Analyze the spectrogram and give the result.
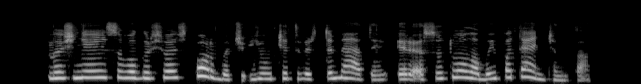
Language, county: Lithuanian, Vilnius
